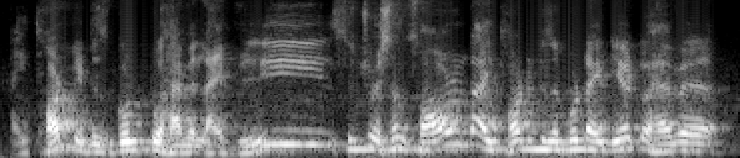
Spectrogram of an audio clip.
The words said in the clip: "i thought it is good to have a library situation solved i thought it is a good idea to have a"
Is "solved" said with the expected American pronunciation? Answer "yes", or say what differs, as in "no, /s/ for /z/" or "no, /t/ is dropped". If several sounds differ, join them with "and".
no, /v/ is dropped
